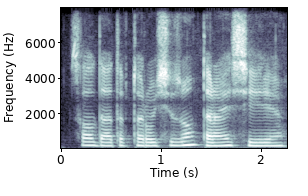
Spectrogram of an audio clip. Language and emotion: Russian, neutral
